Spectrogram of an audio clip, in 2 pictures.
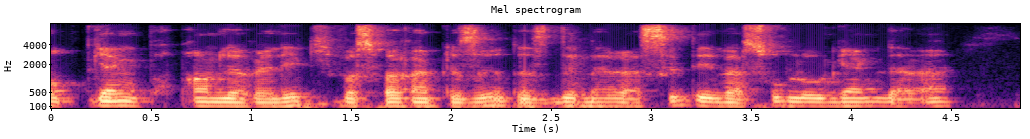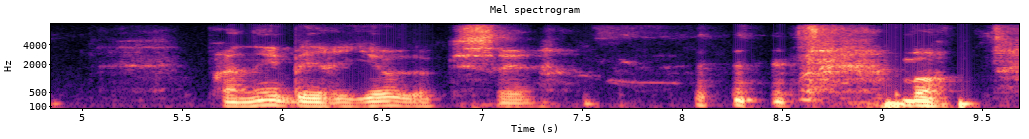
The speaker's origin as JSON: {"language": "French", "region": "Normandy", "country": "France", "said": "En France, je suis de Normandie et il n'a pas encore gelé."}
